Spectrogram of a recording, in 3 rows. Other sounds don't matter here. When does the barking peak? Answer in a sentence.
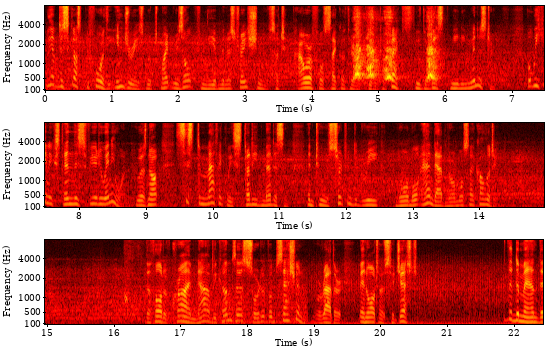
The volume of the barking peaks at 5 seconds.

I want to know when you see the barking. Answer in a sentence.
The barking can be heard from 4.4 to 6.0 s and from 16.1 to 18.1 s.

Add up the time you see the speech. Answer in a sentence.
The speech can be heard for 19 seconds in total.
